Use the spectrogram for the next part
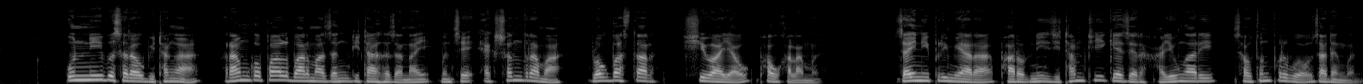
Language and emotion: Bodo, neutral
